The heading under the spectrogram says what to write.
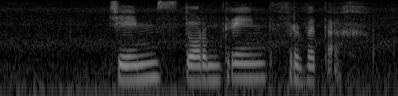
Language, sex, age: Afrikaans, female, 19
